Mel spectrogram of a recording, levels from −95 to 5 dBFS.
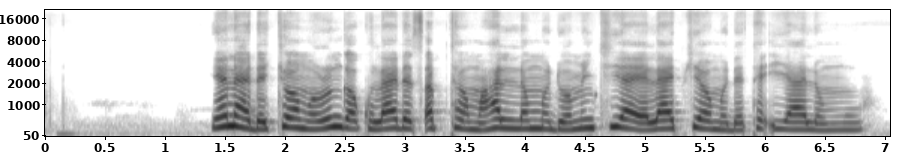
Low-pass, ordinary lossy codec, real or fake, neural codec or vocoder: none; none; fake; autoencoder, 48 kHz, 128 numbers a frame, DAC-VAE, trained on Japanese speech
